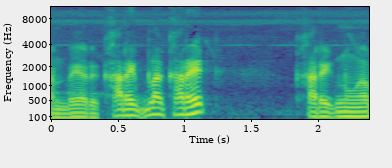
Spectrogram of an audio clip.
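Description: A man talking, with a short pause just past the middle. A steady high-pitched insect chorus runs underneath.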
